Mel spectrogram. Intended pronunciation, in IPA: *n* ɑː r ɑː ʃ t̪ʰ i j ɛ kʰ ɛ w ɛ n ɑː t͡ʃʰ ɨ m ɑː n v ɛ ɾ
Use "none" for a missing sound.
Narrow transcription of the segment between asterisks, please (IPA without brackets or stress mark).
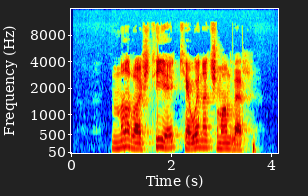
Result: n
